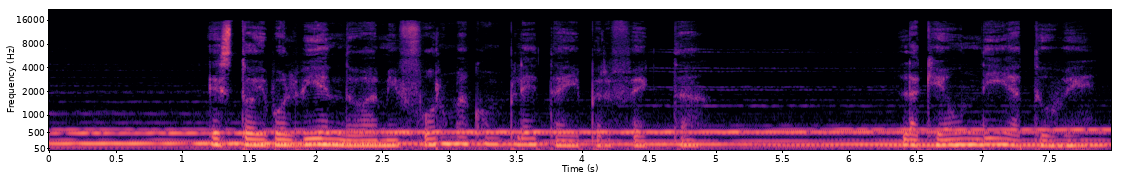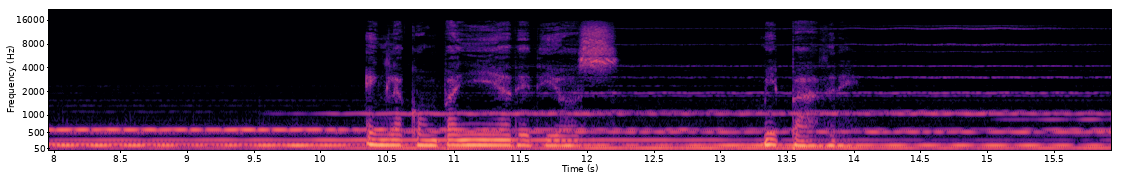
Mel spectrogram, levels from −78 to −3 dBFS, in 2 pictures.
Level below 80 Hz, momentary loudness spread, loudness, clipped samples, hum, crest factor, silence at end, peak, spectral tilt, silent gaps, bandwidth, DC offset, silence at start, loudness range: -40 dBFS; 11 LU; -25 LUFS; under 0.1%; 50 Hz at -50 dBFS; 16 dB; 0 s; -8 dBFS; -6.5 dB/octave; none; 16 kHz; under 0.1%; 0 s; 5 LU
